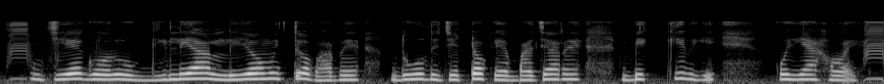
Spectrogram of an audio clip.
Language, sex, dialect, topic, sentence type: Bengali, female, Jharkhandi, agriculture, statement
